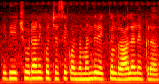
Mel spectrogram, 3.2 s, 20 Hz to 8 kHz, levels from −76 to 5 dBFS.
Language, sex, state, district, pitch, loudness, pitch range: Telugu, female, Andhra Pradesh, Annamaya, 215 Hz, -15 LUFS, 200-220 Hz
